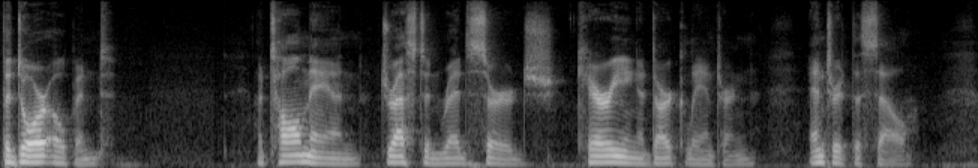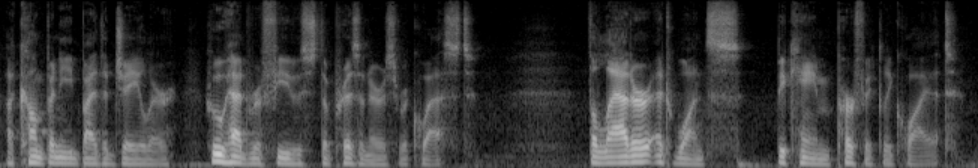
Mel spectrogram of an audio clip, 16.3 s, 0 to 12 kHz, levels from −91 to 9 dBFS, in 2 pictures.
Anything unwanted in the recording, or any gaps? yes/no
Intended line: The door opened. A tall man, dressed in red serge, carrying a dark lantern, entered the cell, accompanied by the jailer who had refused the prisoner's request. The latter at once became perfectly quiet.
no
